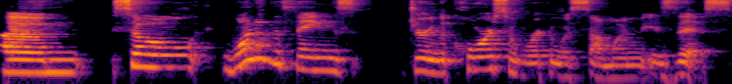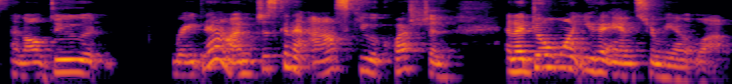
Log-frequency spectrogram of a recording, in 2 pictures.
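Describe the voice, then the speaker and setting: Casting: woman confidence coach, calm and explanatory, mid-pitched voice, roomy echoey call audio. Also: normal speed. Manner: calm, explanatory, walks the listener through exercises. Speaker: confidence coach, interview guest. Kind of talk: video call interview. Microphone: video call setup.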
